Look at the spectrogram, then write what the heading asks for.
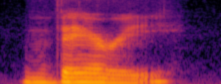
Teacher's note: the cross-section it's not both lips or both sets of teeth it's quite specifically the lower lip and the upper teeth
